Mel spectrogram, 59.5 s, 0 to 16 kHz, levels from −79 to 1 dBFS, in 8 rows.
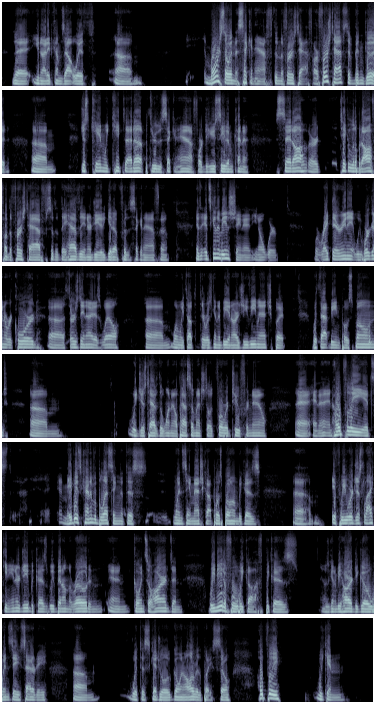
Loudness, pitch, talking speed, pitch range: -24 LUFS, 120 Hz, 195 wpm, 110-135 Hz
